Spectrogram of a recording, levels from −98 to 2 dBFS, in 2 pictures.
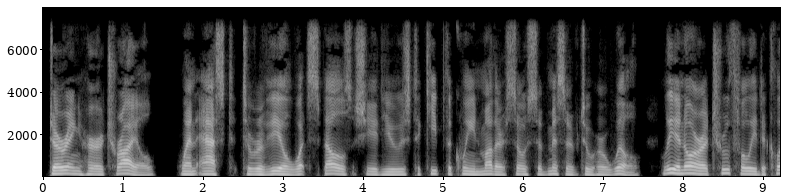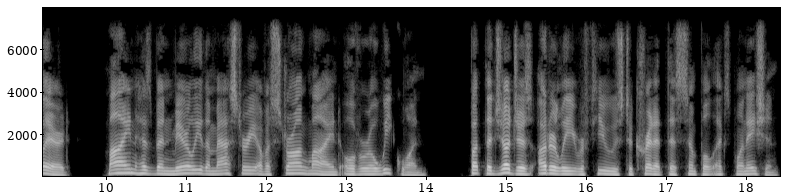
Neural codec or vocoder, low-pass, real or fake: none; 7.2 kHz; real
